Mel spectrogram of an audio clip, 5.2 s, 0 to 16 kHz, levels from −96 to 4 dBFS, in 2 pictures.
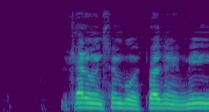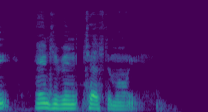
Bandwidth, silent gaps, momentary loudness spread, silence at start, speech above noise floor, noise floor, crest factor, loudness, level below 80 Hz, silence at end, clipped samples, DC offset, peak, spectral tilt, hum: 10 kHz; none; 14 LU; 0.95 s; 40 dB; -72 dBFS; 18 dB; -32 LUFS; -74 dBFS; 0.95 s; under 0.1%; under 0.1%; -16 dBFS; -9.5 dB/octave; none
